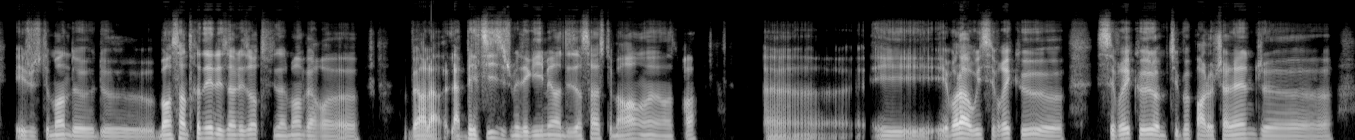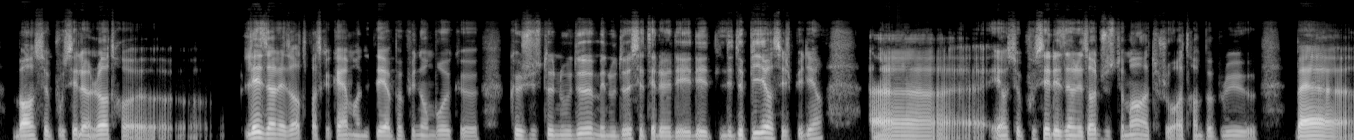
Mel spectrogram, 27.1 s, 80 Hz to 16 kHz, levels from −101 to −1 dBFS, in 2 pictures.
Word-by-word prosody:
et 110 - -1
justement, 105 +3 0
de 95 -4 -1
de 95 -1 -5
ben, 115 - +6
on - - +5
s'entraînait 130 +2 +4
les 115 -2 +2
uns 115 - +4
les 115 +1 -1
autres, 120 - -1
finalement, 105 +2 -3
vers, 100 -2 -2
heu, 95 0 -3
heu, - - -10 0.5
vers - - +5
la - - +4
la - - +5
bêtise. 120 +5 +4
Je 100 - +1
mets 105 - -1
des 105 0 +2
guillemets 110 +2 0
en 110 - +1
disant 100 +1 -1
ça, 125 +4 +3
c'était - - -5
marrant, 110 -3 +1
hein, 100 -4 -3
en 95 - -9
soi, 115 +3 -3 0.7
heu - - -6 0.6
et 105 0 -4
et - - +1
voilà, 130 -2 +9
oui, 115 +2 0
c'est 115 - +2
vrai 125 +4 +5
que, 115 - -5
heu, 105 -6 0 0.3
c'est 115 - +4
vrai 125 +4 +5
qu'un 120 -2 +3
petit 105 - -3
peu 120 0 -5
par 110 - +2
le 110 - 0
challenge, 120 +3 +2
heu, 95 -1 -4 0.4
ben, 105 - +5
on 105 - +4
se 110 - -3
poussait 110 +3 -3
l'un 110 -2 +2
l'autre, 120 +1 +1
heu, - - -4 1.0
les 135 0 +6
uns 125 - +4
les 115 -2 -1
autres, 120 - -3
parce - - -5
que, - - -12
quand 110 - 0
même, 115 0 -1
on 105 - -6
était 100 +2 -2
un 100 - 0
peu 105 +2 -10
plus 105 - -11
nombreux 105 +2 -6
que 95 +1 -9 0.3
que 115 - -3
juste 110 +2 -4
nous 110 -1 -4
2. 130 +2 +1
Mais 100 -4 -5
nous 100 - -7
2, - - -2
c'étaient 110 -4 -1
les 100 -1 -3
les 100 +1 -2
les 100 0 -1
les 100 0 -7
2 110 +3 0
pires, 140 0 +2
si 105 - +1
je 105 - -8
puis - - -9
dire, 125 +2 -4 0.5
heu 100 0 +1 0.6
et - - -1
on 105 - -2
se - - -4
poussait 110 +5 +1
les 110 -2 +1
uns 105 - +3
les 105 +1 -1
autres, 120 -1 +1
justement, 110 +3 -2
à - - -3
toujours - - -7
être - - -9
un - - -8
peu 95 - -8
plus, 105 +1 -8 0.5
ben, 100 -3 +5
105 Hz, 235 wpm, -25 LUFS, 100-115 Hz, 1.0 s, voilà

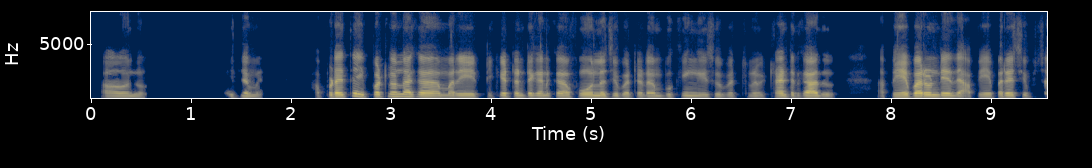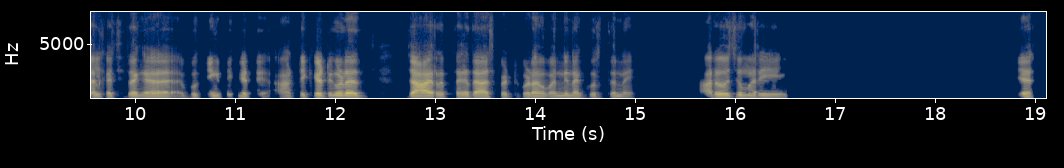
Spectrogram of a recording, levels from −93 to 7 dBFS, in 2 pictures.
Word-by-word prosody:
అవును. 120 -2 -5 0.9
నిజమే. 115 -1 -6 0.6
అప్పుడైతే 170 +5 +4
ఇప్పట్లోలాగా 185 0 +2 0.2
మరి 140 -1 +1 0.2
టికెట్ 155 +2 -2
అంటే 150 0 -1
గనక 150 -1 -4 0.2
ఫోనులో 140 0 +2
చూపెట్టడం, 130 -2 -3
బుకింగ్ 130 +1 -8
జేసి 125 0 -9
చూపెట్టడం 125 -1 -11
ఇట్లాంటిది 165 +1 -1
కాదు, 130 -3 +4 0.5
ఆ - - -13
పేపరుండేది. 155 +2 +5
ఆ - - -8
పేపరే 120 +7 0
చూపిచ్చాలి 150 -3 -6
ఖచ్చితంగా, 125 0 -1 0.4
బుకింగ్ 125 0 -8
టికెట్. 115 -1 -7 0.2
ఆ - - -3
టికెట్ 150 +4 +1
కూడా 165 0 +7 0.6
జాగ్రత్తగా 140 +3 +4
దాచిపెట్టుకోవడం, 130 -1 -1
అవన్నీ 125 +3 -6
నాకు 125 -3 -6
గుర్తున్నాయి. 115 -3 -13 0.7
ఆరోజు 145 +4 0
మరి 140 -1 -5 2.5
యాహ్! 110 -1 +1
135 Hz, 105 wpm, -24 LUFS, 125-150 Hz, 2.5 s, కూడా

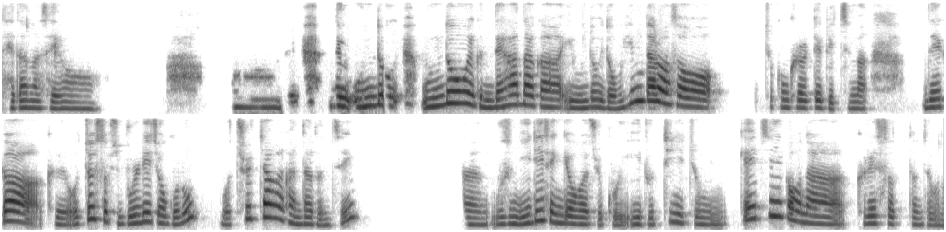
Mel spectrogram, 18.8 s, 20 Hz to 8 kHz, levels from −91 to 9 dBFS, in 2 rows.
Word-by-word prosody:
대단하세요. 175 -3 -4 1.3
아 210 - -6 0.5
네 175 - -3 0.3
근데 240 +1 +3
운동 240 +5 +3 0.4
운동을 290 +6 +5
근데 205 -4 0
하다가 255 -4 +2
이 190 - -4
운동이 190 +2 -2
너무 170 +1 -2
힘들어서 290 - +5 0.5
쪼끔 205 - -9
그럴 195 -1 -4
때도 195 -3 -4
있지만 165 +1 -8 0.5
내가 235 +6 +4
그 175 -2 -5
어쩔 185 - 0
수 320 - -1
없이 255 -8 -6
물리적으로 205 - -1 0.2
뭐 170 -4 -8
출장을 330 - +3
간다든지 185 - -5 1.0
그러니까 175 -2 -6
무슨 185 +1 -4
일이 240 +8 0
생겨 220 -8 0
가지고 170 - -5
이 180 - -5
루틴이 190 +7 -8
좀 180 -3 -8
깨지거나 315 - +1
그랬었던 195 -3 -7
적은 155 -3 -10
200 Hz, 275 characters per minute, -20 LUFS, 180-255 Hz, 1.3 s, 운동을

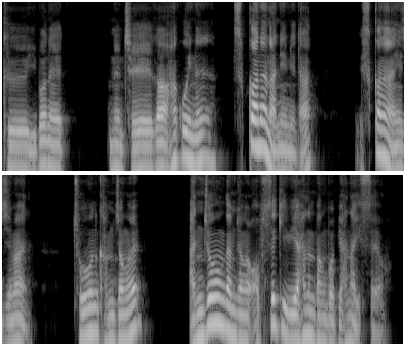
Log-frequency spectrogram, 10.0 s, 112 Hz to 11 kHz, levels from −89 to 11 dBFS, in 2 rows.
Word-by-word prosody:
그 110 -1 -1
이번에는 115 0 -4
제가 110 +3 +2
하고 150 +5 +1
있는 145 +1 0 0.2
습관은 220 -5 +4
아닙니다. 95 -3 -2 0.6
습관은 175 -3 +1
아니지만 105 - -1 0.5
좋은 150 +4 +1
감정을 125 - -1 0.6
안 125 +5 +1
좋은 200 +3 +5
감정을 130 -8 +1
없애기 155 - -1
위해 125 0 +3
하는 135 +1 -2
방법이 110 -4 -3
1 110 -1 -4
있어요. - - -9
120 Hz, 295 characters per minute, -22 LUFS, 110-150 Hz, 0.6 s, 좋은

